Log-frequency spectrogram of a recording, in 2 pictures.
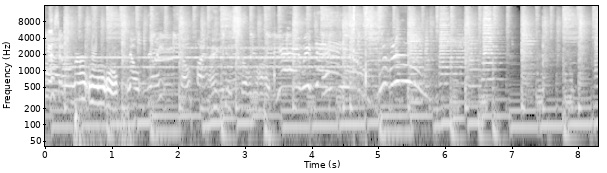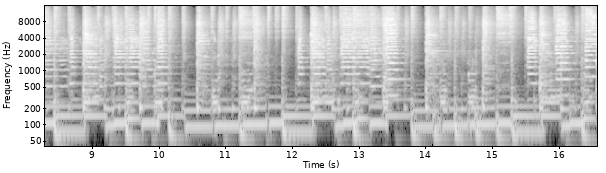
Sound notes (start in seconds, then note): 3.1 cheering; 4.8 upbeat music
